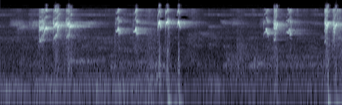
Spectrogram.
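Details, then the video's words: Sunbird song used as a lure for other sunbirds; clustered very high, shrill twittering bursts separated by short pauses, each burst a few rapid sharp notes. "SEMUA Burung KOLIBRI CUEK LANGSUNG RESPON DAN GACOR Dengan PANCINGAN INI!KOLIBRI NINJA GACOR"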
